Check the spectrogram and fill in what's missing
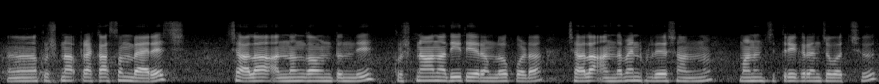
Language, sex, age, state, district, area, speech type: Telugu, male, 30-45, Andhra Pradesh, Anakapalli, rural, spontaneous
